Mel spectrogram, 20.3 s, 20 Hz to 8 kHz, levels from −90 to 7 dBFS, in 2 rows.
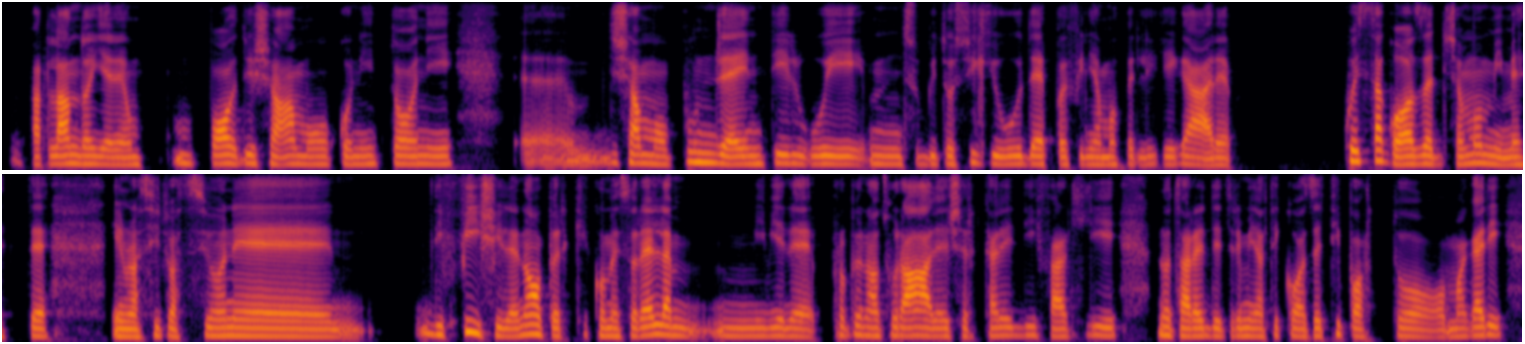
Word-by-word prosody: parlandogliene 140 -1 +2
u 130 +1 -1 0.2
un 150 - -5
po', 150 0 +4
diciamo 140 -2 0
con 135 -1 -4
i 140 +1 -4
toni, 140 -1 -1 0.4
ehm, - - -7 0.2
diciamo, 150 -4 0
pungenti, 150 -4 +1
lui, 140 -2 -1
mhmm, 140 -2 -3
subito 135 +1 -5
si 165 - -6
chiude 140 -1 -1
e 135 - +1
poi 130 - -4
finiamo 130 0 -3
per 135 - -8
litigare. 130 -2 0 0.7
Questa 185 +1 +4
cosa, 140 -2 +5
diciamo, 135 +4 -2
mi 140 -4 0
mette 130 +2 -1 0.4
in - - +2
una 130 -1 +4
situazione 135 - +2 0.4
difficile, 165 -4 +1
no, 170 +3 +6
perché 140 +4 -5
come 140 -3 -1
sorella 150 +4 +4
m 140 -1 -4
mi 140 0 -3
viene 140 -2 -1
proprio 155 +1 -4
naturale 140 -1 +5
cercare 140 +2 -4
di 150 +1 -7
fargli 140 +3 -2 0.3
notare 140 -2 +3
determinate 140 0 -2
cose. 135 -1 -1
Ti 175 - -6
porto 130 -3 -2
magari 150 +4 +1
140 Hz, 140 wpm, -24 LUFS, 135-145 Hz, 0.7 s, no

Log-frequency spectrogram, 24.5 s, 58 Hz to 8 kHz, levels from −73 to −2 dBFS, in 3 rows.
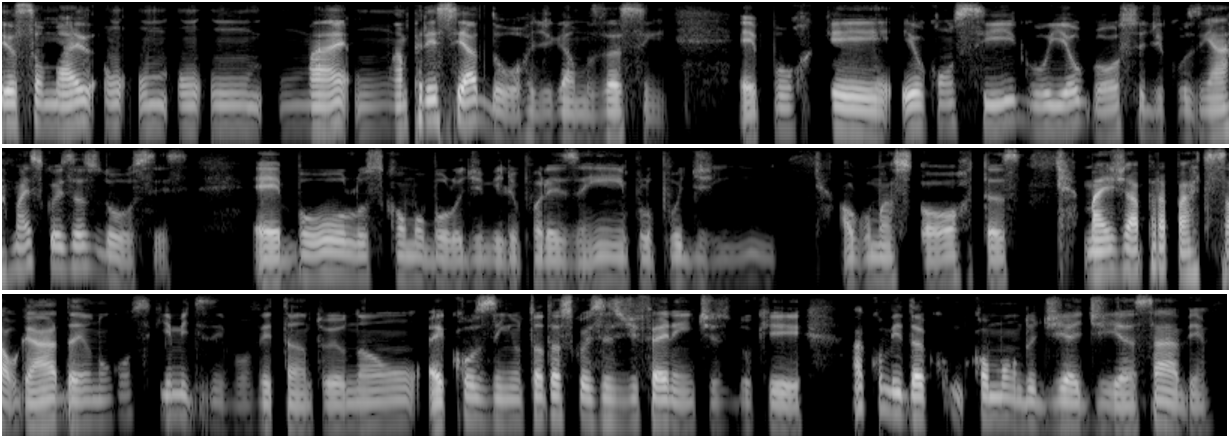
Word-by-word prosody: eu 120 0 +7
sou 120 +1 +3
mais 115 +2 +4
um 120 0 -3
um 115 +1 -5 0.3
um 110 -1 -6
um 110 +1 -17
ma 110 0 +6
um 110 +1 -13
apreciador, 120 - +4
digamos 85 0 -6
assim, 75 -6 +1 0.5
é 85 - +6
porque 100 -2 +1
eu 115 - +4
consigo 120 0 0
e 110 - +1
eu 120 +3 +2
gosto 100 0 -3
de 95 +1 -8
cozinhar 95 +3 -1
mais 130 +3 +1
coisas 130 -1 -2
doces, 80 -9 -4 0.4
eh, 85 0 +5
bolos 100 +2 -1
como 95 -1 -5
o - - -7
bolo 85 -1 -4
de 85 +1 -8
milho, 85 0 -7
por 85 -1 -5
exemplo, 85 +2 -4
pudim, 85 +1 -10 0.5
algumas 90 +2 +1
tortas, 85 0 -1 0.4
mas 110 +1 +6
já 115 -2 +6
pra 130 0 +1
parte 110 -1 +2
salgada, 100 +2 +3
eu 100 0 -3
não 100 0 -10
consegui 120 +1 -8
me 125 -1 -4
desenvolver 90 -2 -9
tanto, 85 0 -6
eu 90 0 -1
não, 95 +2 -4
eh, 95 - +5
cozinho 105 -1 +1
tantas 115 +3 +2
coisas 105 -1 +1
diferentes 95 -3 0
do 90 0 -14
que 85 -3 -1 0.3
a - - 0
comida 130 -6 +2
co - - -22 0.2
comum 115 -2 -1
do 100 0 -4
dia 95 +2 +1
a - - +1
dia, 85 -1 -1
sabe. 85 -3 +1
100 Hz, 160 wpm, -26 LUFS, 90-110 Hz, 0.5 s, eu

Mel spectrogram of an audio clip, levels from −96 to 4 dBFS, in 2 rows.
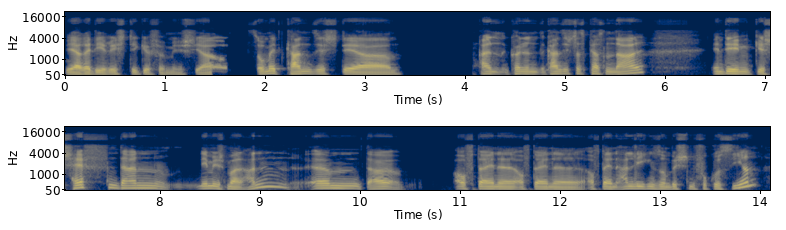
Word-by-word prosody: wäre 100 +1 +6
die 105 -1 +2
richtige 95 0 -3
für 85 - -8
mich?“ 75 0 -7
Ja? - - +1 0.4
Somit 135 +5 0
kann 115 +3 +4
sich 115 -3 -4
der 100 -3 +4 0.8
kann 120 -2 0
können 115 -3 -2
kann 120 +1 +2
sich 120 - -5
das - - -5
Personal 125 - +3 0.7
in 120 - -3
den 120 -4 +5
Geschäften 165 - +1
dann, 150 -4 0 0.3
nehme 140 +1 0
ich 120 - -3
mal 110 -3 +3
an, 220 0 -3 0.2
ähm, 145 -2 +1
da 115 -7 0 0.5
auf - - -2
deine 115 -2 +2
auf 105 - -5
deine 105 -2 0
auf - - -7
dein 110 - +1
Anliegen 125 0 -2
so 115 - -2
'n 110 - -5
bisschen - - -3
fokussieren 215 - -1
115 Hz, 155 wpm, -25 LUFS, 110-140 Hz, 0.8 s, wäre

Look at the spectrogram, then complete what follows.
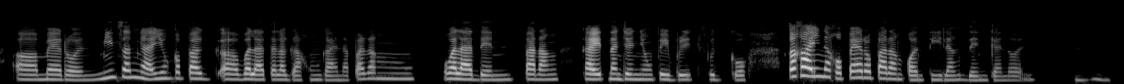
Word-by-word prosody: ah, 225 -1 -3
meron 220 -1 -5
minsan 330 +4 -1
nga 265 -5 +1
yung 280 +1 -5
kapag, 270 -2 0 0.2
ah, 240 -1 -1
wala 240 -2 +2
talaga 220 -2 -6
akong 220 +1 -15
gana 200 0 -9
parang 260 +1 -7 0.3
wala 255 -3 +5
din, 220 +1 -8
parang 230 -1 0 0.3
kahit 240 -1 +6
nandiyan 245 -2 -2
'yong - - -24
favorite 220 -1 -5
food 225 - -9 0.2
ko, 210 +1 -9 0.4
kakain 380 0 +10
ako 270 -5 -1
pero 310 0 +2
parang 260 -3 0
konti 210 -1 -7
lang 210 +1 -10
din, 200 0 -10
gano'n, 195 +3 -16 0.4
mm. 205 +1 -19
230 Hz, 160 wpm, -23 LUFS, 215-260 Hz, 0.4 s, kakain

